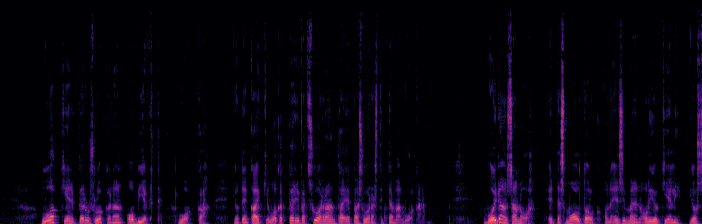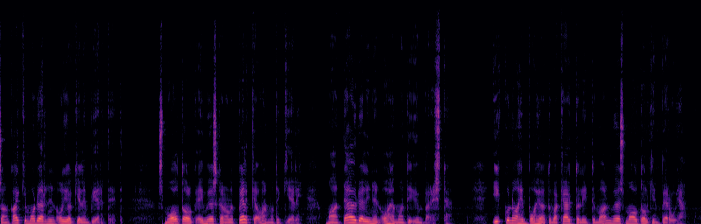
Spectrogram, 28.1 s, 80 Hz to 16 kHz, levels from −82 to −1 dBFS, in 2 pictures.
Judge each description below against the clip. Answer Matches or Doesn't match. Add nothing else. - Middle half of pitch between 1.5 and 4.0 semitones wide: Doesn't match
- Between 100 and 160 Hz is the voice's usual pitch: Matches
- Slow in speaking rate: Matches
